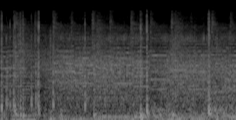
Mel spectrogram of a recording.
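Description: Fireworks crackling and popping in irregular small bangs, over a backing of music with a steady low bass.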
